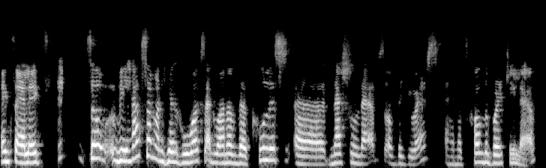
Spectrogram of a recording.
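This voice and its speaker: Female host, medium-pitched, introducing panel speakers, very dry close sound. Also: a little fast, a little mellow, no room sound, low-quality recording.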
